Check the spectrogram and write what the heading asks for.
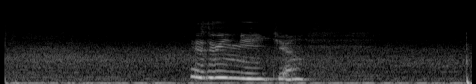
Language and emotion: Russian, sad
